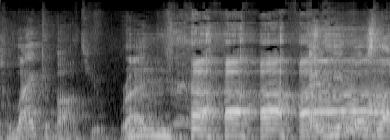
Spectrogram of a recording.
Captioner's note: laughs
